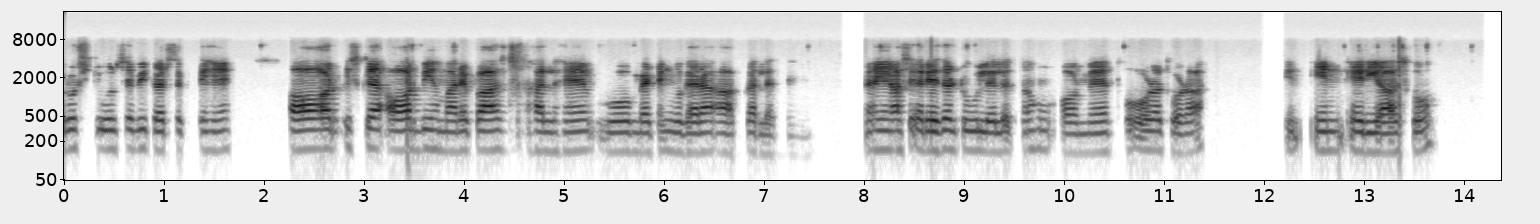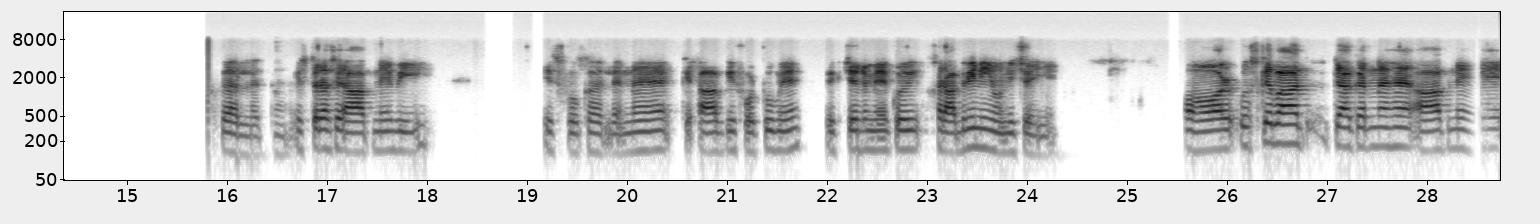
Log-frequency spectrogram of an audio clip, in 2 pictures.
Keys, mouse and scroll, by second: 2.0-3.3 drag, 17.9-18.7 space, 18.8-21.0 drag, 22.8 space, 26.4 space, 27.3 click, 27.5-28.5 space.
